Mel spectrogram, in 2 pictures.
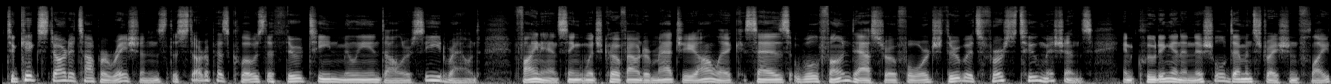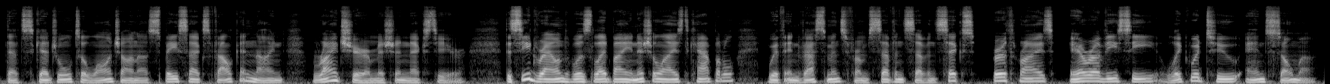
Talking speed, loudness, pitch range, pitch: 145 wpm, -19 LUFS, 95-130 Hz, 115 Hz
